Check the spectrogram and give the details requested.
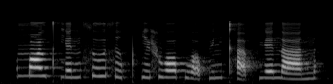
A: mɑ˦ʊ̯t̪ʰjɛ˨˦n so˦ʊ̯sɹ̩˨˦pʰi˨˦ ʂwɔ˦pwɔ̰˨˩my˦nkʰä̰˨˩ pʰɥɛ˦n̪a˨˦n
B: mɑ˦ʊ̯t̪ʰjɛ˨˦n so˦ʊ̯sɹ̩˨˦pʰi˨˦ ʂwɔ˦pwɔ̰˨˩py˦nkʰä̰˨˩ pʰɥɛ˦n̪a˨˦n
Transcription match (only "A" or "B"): B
